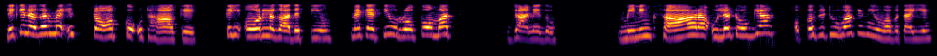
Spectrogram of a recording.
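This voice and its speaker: A high-pitched woman teaches a class on Quran recitation. She explains each point step by step and keeps checking that her students understand. The recording is dry and a little dull. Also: few pauses, no echo. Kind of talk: class lesson explaining exam answers.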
